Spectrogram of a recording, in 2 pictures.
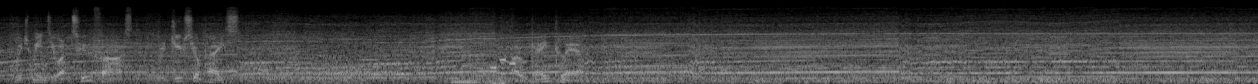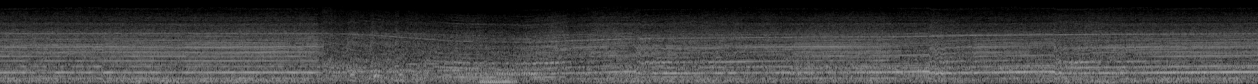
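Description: A racing car engine whines loudly, rising in pitch as it speeds up through the gears.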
